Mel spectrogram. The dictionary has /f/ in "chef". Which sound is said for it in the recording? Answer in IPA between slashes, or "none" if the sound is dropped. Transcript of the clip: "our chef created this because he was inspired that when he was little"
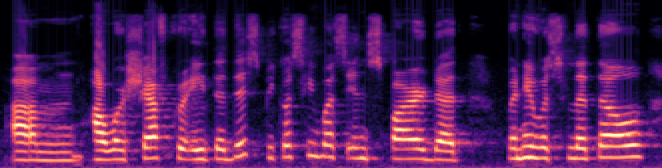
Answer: /f/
